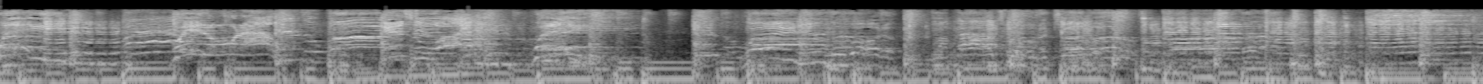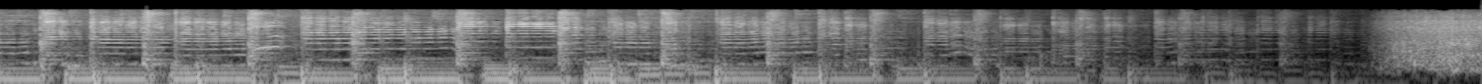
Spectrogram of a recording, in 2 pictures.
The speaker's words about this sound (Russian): афроамериканский духовный гимн «Идите в воду, дети»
